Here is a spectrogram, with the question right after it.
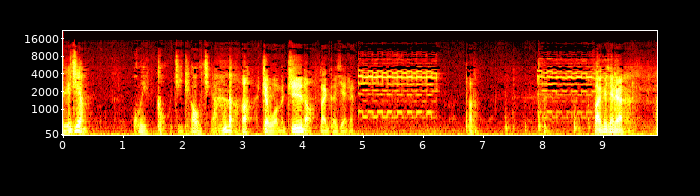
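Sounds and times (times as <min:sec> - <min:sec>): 
speech: 0:00.0 - 0:00.5, 0:01.2 - 0:05.2, 0:06.8 - 0:07.0, 0:08.8 - 0:09.9
telephone ringing: 0:04.9 - 0:06.4, 0:07.8 - 0:09.5.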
